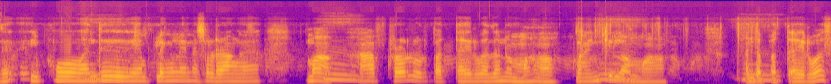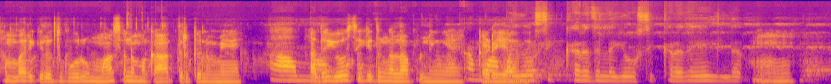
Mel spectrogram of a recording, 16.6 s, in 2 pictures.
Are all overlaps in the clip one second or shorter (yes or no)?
yes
